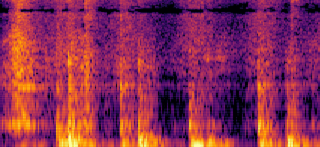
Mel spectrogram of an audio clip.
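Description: Trainers thudding softly and quickly on a laminate floor as a person does mountain climbers, legs driving in and out in a steady run of a few footfalls a second.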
